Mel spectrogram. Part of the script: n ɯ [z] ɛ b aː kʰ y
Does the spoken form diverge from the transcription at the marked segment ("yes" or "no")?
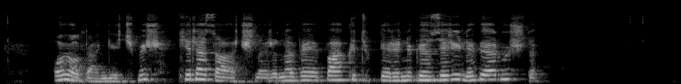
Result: yes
